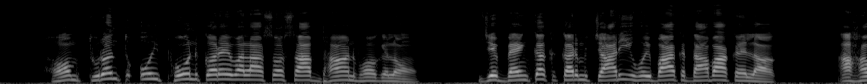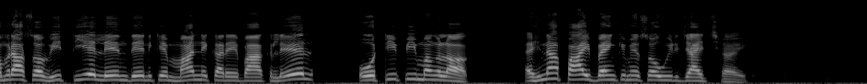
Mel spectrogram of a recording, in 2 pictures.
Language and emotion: Maithili, fearful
